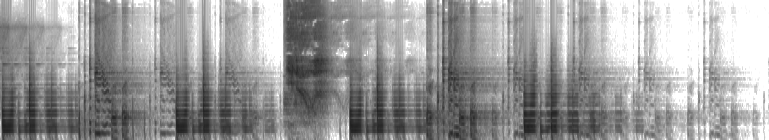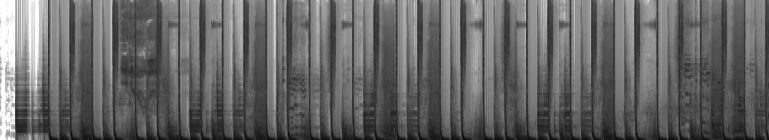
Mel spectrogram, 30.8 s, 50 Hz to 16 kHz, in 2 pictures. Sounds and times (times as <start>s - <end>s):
Synthesizer: 0.0s - 5.5s, 6.9s - 12.6s, 15.7s - 30.7s.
